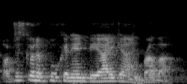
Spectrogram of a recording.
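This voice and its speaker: A man from Australia, a podcast guest with a sore throat and a croaky voice, chatting in an easygoing way with lots of ums. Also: on the high side, big pitch swings, very fast, roomy sound, highs cut off. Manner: easygoing, hesitant with many ums. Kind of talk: casual podcast chat.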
